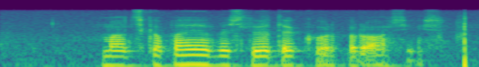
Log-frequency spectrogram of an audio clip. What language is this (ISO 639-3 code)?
afr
